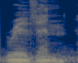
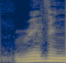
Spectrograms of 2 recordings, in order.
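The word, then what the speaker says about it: Ruthven: It's pronounced Riven. Riven Todd.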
